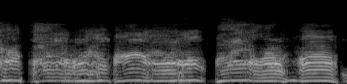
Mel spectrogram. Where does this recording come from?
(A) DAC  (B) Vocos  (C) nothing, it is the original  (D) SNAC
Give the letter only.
D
